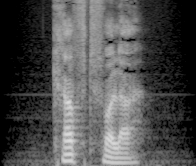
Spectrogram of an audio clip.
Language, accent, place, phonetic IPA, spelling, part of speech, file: German, Germany, Berlin, [ˈkʁaftˌfɔlɐ], kraftvoller, adjective, De-kraftvoller.ogg
- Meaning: 1. comparative degree of kraftvoll 2. inflection of kraftvoll: strong/mixed nominative masculine singular 3. inflection of kraftvoll: strong genitive/dative feminine singular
